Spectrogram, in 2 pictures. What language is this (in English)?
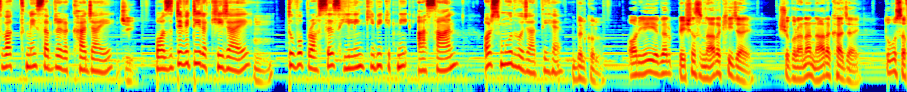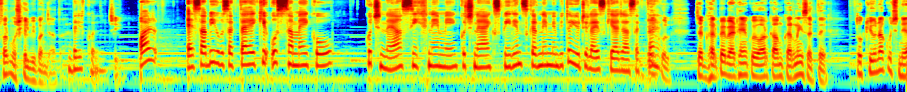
Hindi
